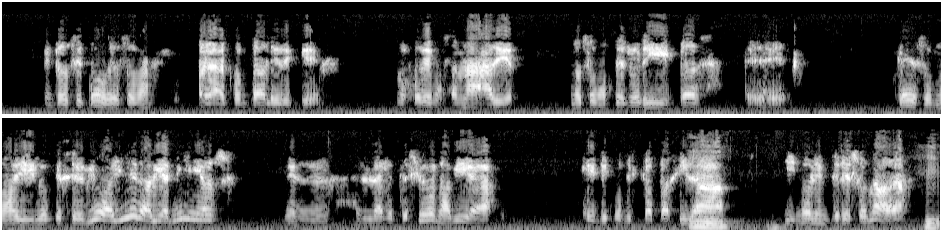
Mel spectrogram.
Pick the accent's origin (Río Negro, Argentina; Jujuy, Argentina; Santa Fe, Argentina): Jujuy, Argentina; Tilcara; Soy acá de Tilcara, soy un integrante de la comunidad Cueva del Inca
